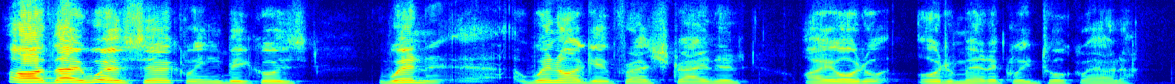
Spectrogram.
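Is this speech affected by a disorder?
Yes: cerebral palsy.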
